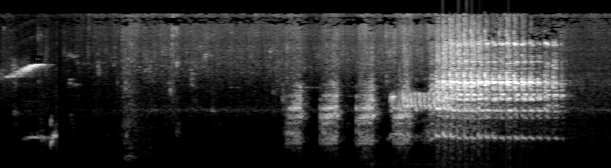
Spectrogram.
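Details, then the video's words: Nias hill myna giving a call meant to provoke other mynas into answering: an opening high whistle, then loud harsh bursts that build into a fast, rhythmic, rasping series pulsed several times a second. "seketika nyaut dan emosi jalak nias manapun dengar suara pancingan jalak nias ini"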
